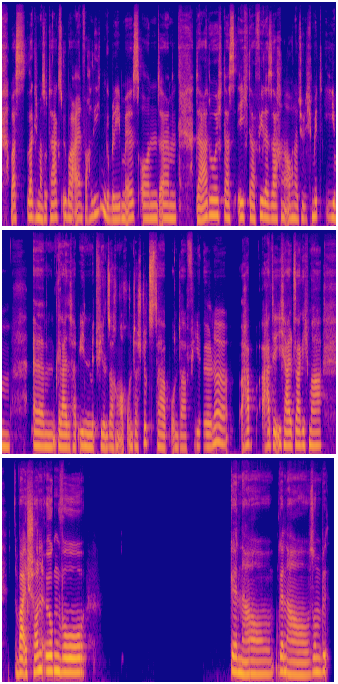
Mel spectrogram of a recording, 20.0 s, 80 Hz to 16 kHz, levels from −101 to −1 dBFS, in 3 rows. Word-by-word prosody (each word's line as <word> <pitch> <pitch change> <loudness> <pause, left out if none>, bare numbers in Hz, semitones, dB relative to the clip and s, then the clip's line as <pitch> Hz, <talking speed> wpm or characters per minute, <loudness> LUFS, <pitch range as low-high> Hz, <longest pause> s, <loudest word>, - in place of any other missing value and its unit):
was 165 +1 -1
sage 190 -2 -1
ich - - -4
mal 175 - 0
so 170 +1 -5
tagsüber 180 0 -3
einfach 170 -1 -5
liegen 240 +8 -2
geblieben 160 0 -3
ist. 180 +3 -1
Und, 175 0 -3
ähm, 175 -1 -2 0.4
dadurch, 195 +6 0
dass 175 -2 -1
ich 190 0 -1
da 170 -3 -3
viele 190 0 0
Sachen 170 +1 -3
auch 170 +1 -4
natürlich 165 +1 -6
mit 195 +1 -4
ihm, 170 -3 -3 0.4
ähm, 165 -2 0
geleitet 160 -2 0
habe, 160 - -6
ihn 170 -2 +1
mit 160 - -4
vielen 160 -3 -2
Sachen 165 0 -3
auch - - -6
unterstützt 170 +4 -1
habe 155 -2 -3
und 160 0 -8
da 155 0 -6
viel, 175 +3 -9
ne, 195 +6 -1 0.2
habe 195 +3 -2 0.2
hatte 185 -1 -1
ich 190 0 -1
halt, 175 -1 +2
sage 185 -1 +1
ich 180 - -5
mal 180 -1 0 0.6
war 185 0 +7
ich 175 - +3
schon 205 +3 +6
irgendwo 195 -2 +6 2.9
Genau, 175 -2 +3
genau, 165 -5 +2
so 195 - 0
'n 195 - +2
bi 215 - +1
175 Hz, 155 wpm, -28 LUFS, 165-190 Hz, 2.9 s, war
